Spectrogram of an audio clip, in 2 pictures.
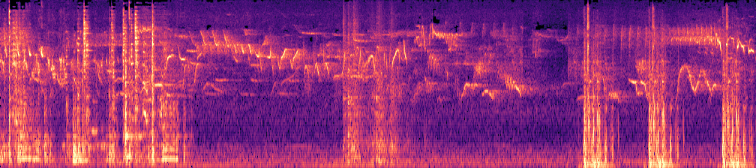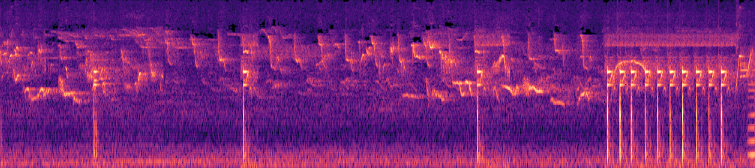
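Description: Several birds chirping and twittering, with a few sharp knocks in between and a quick run of even clicks near the end.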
